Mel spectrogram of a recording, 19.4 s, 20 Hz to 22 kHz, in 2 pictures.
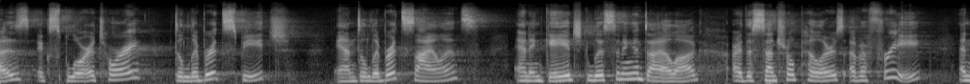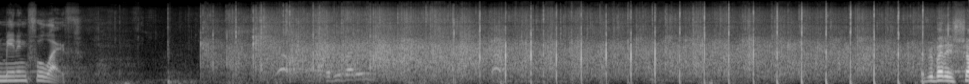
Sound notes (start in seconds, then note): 11.6 audience applauds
